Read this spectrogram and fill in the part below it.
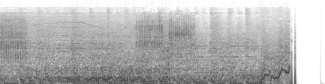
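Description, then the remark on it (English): A loud car engine roars and revs steadily for about four seconds, with a rising whine near the end before it cuts off abruptly into silence. “Car sounds?”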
